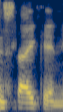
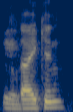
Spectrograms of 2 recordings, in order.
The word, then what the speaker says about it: Steichen: I don't even want to try and pronounce his name, Paul. It sounded like you had it right. Steichen? Shane Steichen, yeah. Steichen.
